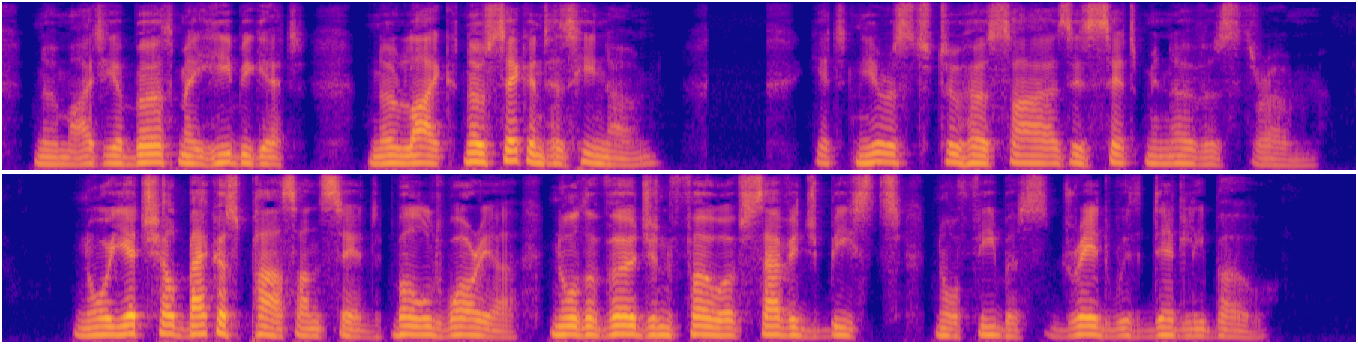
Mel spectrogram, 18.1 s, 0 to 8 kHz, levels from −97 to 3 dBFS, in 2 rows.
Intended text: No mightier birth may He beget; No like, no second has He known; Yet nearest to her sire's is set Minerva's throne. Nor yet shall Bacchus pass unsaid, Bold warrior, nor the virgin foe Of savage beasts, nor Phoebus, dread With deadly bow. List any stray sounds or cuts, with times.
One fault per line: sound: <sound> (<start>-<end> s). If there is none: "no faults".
no faults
